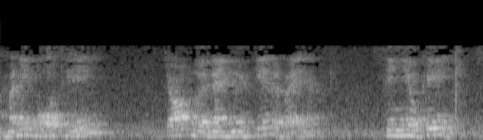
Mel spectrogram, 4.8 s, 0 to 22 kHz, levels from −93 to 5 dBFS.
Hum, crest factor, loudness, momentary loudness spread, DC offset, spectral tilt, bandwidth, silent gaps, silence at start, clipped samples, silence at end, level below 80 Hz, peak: none; 16 dB; -22 LUFS; 18 LU; under 0.1%; -11.5 dB/octave; 5.8 kHz; none; 0 s; under 0.1%; 0 s; -54 dBFS; -6 dBFS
